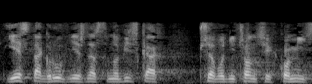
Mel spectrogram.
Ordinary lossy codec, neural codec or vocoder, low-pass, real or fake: none; none; 7.2 kHz; real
